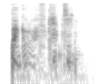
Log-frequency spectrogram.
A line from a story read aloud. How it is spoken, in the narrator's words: I said under my breath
